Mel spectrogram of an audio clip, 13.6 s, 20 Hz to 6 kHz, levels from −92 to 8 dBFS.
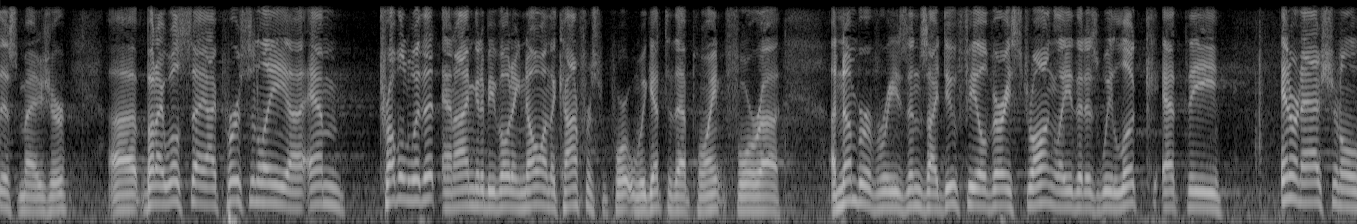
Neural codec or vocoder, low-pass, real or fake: none; 5.4 kHz; real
